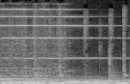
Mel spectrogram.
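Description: A telephone rings in a family's home, heard in an original police recording of the call: a steady, bright electronic tone holding several high pitches, over a low hum, without any talking.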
